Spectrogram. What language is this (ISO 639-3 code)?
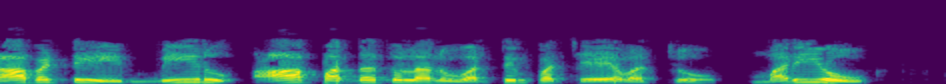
tel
